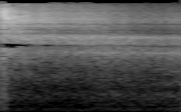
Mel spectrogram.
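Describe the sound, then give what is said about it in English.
Glowing red-hot iron, pulled from a blacksmith's furnace, is quenched in water, giving a sharp, bright hiss that flares at once and then fades slowly into a steady, steamy sizzle. There are no voices. “And then once you see it's glowing hot red and it's taken all that it can, you quickly pull it out and you dip it into the water.”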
